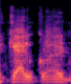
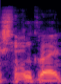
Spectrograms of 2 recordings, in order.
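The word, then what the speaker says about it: chancroid: অনেকে ক্যানক্রয়েড বলে, অনেকে স্যাংক্রয়েড বলে, উচ্চারণ কোনোটাই অশুদ্ধ নয়।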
